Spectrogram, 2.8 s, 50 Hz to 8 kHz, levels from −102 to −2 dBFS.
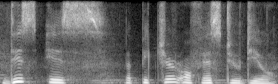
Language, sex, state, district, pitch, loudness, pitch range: English, female, Arunachal Pradesh, Lower Dibang Valley, 220 Hz, -16 LUFS, 200-245 Hz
